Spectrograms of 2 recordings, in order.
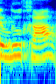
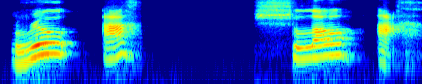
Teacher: So at the end of the word, the vowel is pronounced before the letter.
